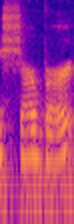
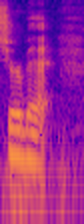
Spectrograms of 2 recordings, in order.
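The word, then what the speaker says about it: sherbet: like when people say Sherbert instead of sh bit like there's only one R in that word it's not Sherbert like check the spelling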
